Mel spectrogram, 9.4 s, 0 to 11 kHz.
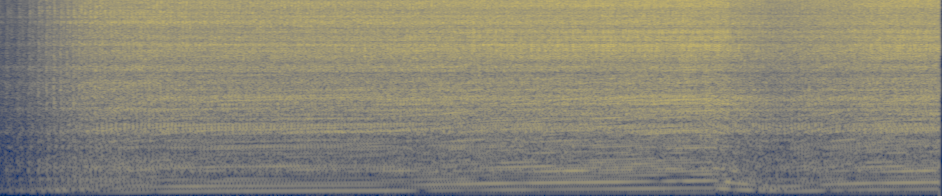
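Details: Bajaj Pulsar 150 BS4 motorcycle at idle: fast even whirring rattle about four per second; worn balancer pinion, replaced to fix the sound.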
